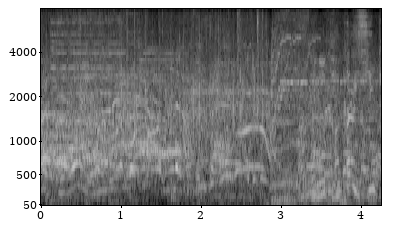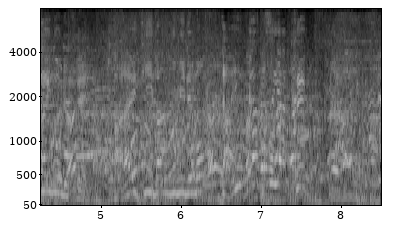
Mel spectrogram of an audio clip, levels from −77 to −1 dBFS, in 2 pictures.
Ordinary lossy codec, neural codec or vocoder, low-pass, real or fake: none; none; none; real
